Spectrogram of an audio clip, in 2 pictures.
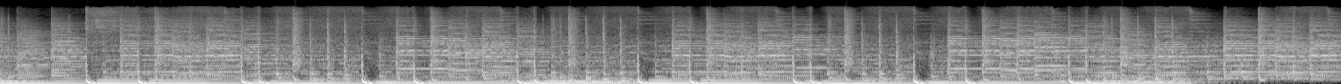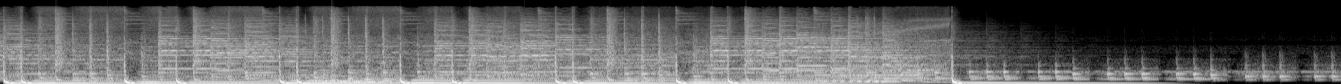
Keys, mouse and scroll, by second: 0.6 click, 2.4 x, 5.3 click, 9.1-15.5 drag, 17.8 click, 24.4 click, 26.1-26.8 drag.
